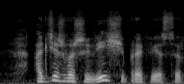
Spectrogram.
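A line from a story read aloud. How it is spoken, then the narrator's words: Ingratiating question. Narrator (Russian): вкрадчиво спрашивал Берлиоз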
